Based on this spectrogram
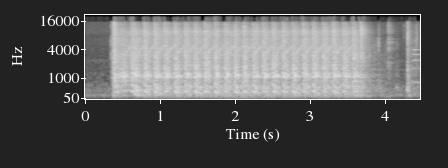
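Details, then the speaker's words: Diesel car after a fuel filter change. No electric pump sound with the ignition on, then the starter cranks steadily at about four compressions a second but the engine never fires. Air in the diesel fuel line. "Allez, on va mettre le contact. Là, je n'entends pas comme la pompe électrique, on n'entend rien."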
